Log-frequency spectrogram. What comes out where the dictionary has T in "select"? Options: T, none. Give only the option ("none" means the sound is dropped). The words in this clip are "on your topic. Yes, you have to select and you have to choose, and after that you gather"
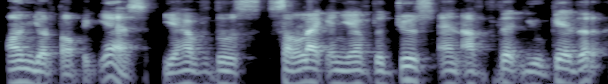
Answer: none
